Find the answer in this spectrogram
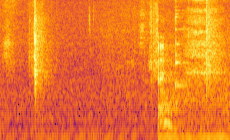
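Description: Faint crisp rustles and light taps of partially baked wonton wrapper cups being handled and set down on a metal baking sheet, with one sharper tap about a third of a second in.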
